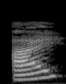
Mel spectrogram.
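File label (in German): Phoneme, chinesisch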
